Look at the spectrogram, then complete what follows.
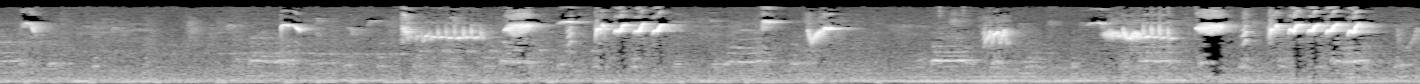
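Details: Javan bush lark, a song for training caged birds: varied phrases of buzzy high trills, sharp slurred whistles and rapid chip series, delivered in bursts with brief gaps over about ten seconds.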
